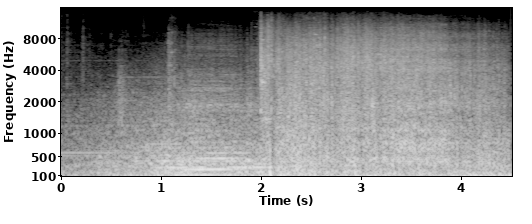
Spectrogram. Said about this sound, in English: The explosion echoed through the forest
